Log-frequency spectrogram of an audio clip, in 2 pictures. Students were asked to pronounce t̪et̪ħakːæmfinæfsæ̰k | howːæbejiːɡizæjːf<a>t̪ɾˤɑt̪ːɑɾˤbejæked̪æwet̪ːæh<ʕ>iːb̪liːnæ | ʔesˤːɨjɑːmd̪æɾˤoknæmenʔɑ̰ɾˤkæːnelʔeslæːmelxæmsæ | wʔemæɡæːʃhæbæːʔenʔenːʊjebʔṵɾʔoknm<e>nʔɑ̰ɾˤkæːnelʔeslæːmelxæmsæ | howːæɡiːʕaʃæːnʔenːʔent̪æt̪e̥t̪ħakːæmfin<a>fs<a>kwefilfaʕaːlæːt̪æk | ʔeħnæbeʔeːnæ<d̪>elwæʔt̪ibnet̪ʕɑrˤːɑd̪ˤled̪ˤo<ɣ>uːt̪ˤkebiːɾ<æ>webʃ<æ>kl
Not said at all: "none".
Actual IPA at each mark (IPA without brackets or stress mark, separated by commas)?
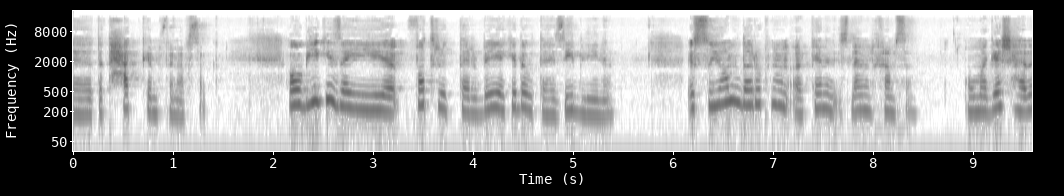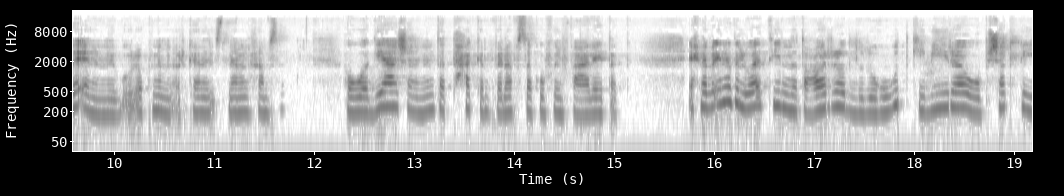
ɑ, z, e, æ, æ, d̪, ɣ, æ, æ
